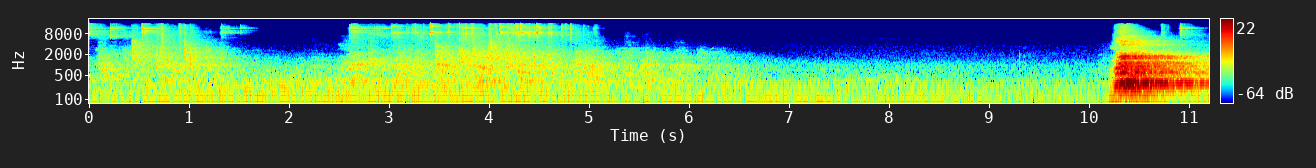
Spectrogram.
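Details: Dogs at play in a Vancouver dog daycare, where Finn the golden retriever runs laps with Diesel the great dane; after quiet rustling and faint knocks, one loud, harmonic bark bursts out near the end.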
